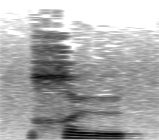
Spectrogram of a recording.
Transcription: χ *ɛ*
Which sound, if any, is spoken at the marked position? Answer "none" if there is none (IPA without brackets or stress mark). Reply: ɨ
